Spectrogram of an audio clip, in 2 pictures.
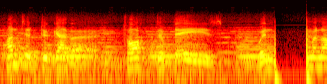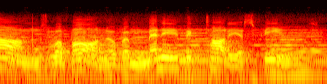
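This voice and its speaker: Old newsreel guy narrating, big lively swoops, dull lo-fi sound over loud music. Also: medium pitch, measured pace. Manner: dramatic, declaiming.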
